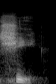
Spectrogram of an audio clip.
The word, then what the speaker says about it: He: It's H-E, you pronounce it Xi.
